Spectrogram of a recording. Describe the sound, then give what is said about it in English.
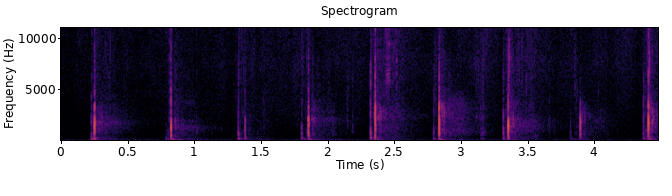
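Footsteps on a hexagonal parquet stage floor: nine crisp, evenly spaced wooden steps in a steady walking rhythm, each a sharp tap with a short knock-like body. “here's the sound of someone walking on the stage, which is a hexagonally shaped parquet floor.”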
